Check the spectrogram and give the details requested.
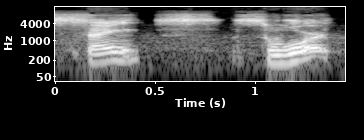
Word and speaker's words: Saint Swart: What's his Saint Swart? Is that what that is? Saint Swart? You got the floor. Yes, sir. Yes, sir. That is the correct pronunciation.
